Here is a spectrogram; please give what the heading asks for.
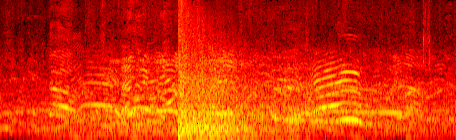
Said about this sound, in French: C'est la gemme de L, qui ressemble à une grenade lacrymogène classique, mais qui est détonante aussi.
